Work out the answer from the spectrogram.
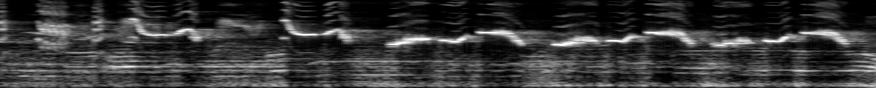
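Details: Young forest wambi, wild, singing a rapid sequence of clear, bouncing whistles that climb and dip, repeated steadily for over four seconds.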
